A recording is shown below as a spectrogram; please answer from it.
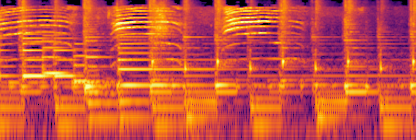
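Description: A cat meowing, about three drawn-out meows that each rise and fall in pitch, over background music with a regular beat.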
